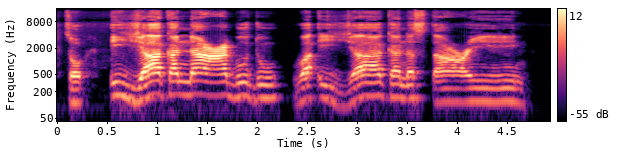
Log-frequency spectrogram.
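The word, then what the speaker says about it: نستعين: So, Iyaka na'budu wa iyaka nasta'in. Ayn is very important. If you're not going to pronounce ayn, either there will be no letter or the ayn will be changed with hamza.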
